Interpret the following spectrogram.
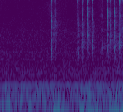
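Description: Typing on a computer keyboard: a quick run of short key clicks starting about halfway through, as a short code is keyed in.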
